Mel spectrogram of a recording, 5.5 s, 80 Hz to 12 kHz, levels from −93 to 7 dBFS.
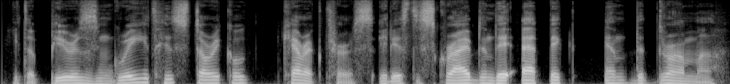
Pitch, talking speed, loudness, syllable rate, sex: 115 Hz, 165 wpm, -19 LUFS, 5.3 syllables/s, male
